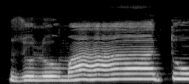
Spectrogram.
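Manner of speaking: জুলুমাতু chanted very slowly with a nasal ghunna; tajweed demo. Shown as a demonstration. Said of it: "তাহলে এখানে আপনারা যা আছে তাই বলবেন". (জুলুমাতু ধীরে গুন্নাহ সহ টেনে পড়া)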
